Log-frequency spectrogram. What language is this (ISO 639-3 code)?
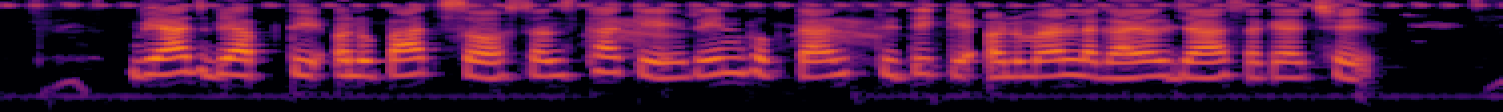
mai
